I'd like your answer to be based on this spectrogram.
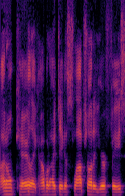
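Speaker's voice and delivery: shrill, full-on screaming tirade. Retelling what someone on the bench said to the ref, retelling a scream at a ref. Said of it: "Stobby was on the bench just screaming at this ref".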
